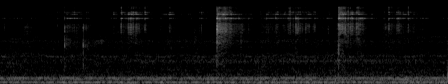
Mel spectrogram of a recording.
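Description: Small metal bell on a feathered cat wand toy jingling faintly in a handful of short shakes as the toy is flicked about.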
